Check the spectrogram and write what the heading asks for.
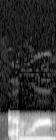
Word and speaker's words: Henri: My name is Henri. It's French, it's pronounced Henri, but in English it's Henry.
